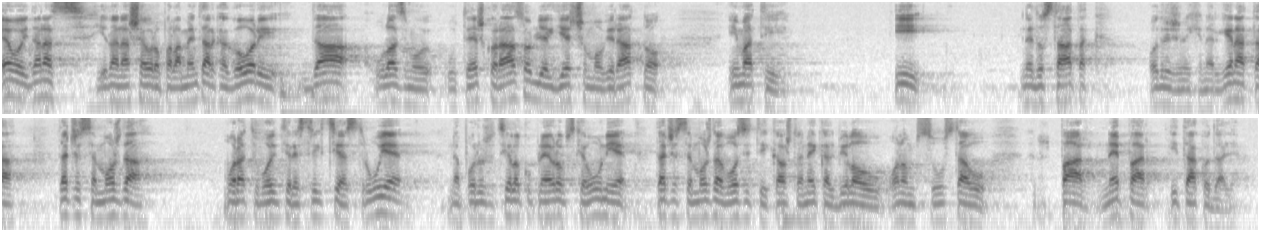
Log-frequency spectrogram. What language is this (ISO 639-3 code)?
hrv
